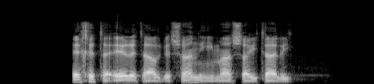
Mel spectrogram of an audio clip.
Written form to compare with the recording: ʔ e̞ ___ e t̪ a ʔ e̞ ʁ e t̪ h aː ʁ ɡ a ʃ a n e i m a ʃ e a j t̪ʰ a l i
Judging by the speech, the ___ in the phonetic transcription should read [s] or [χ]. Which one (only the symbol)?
χ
